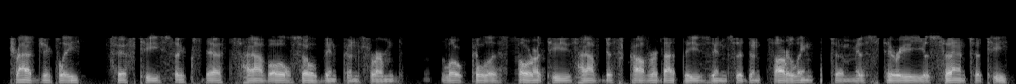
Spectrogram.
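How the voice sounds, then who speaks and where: Muffled lo-fi guy doing an emergency alert, super low voice, formal and measured. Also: dry recording. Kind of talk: scripted emergency broadcast announcement. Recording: muffled, band-limited lo-fi audio.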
